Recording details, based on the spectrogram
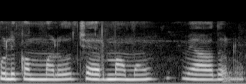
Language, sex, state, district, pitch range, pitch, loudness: Telugu, female, Andhra Pradesh, Srikakulam, 230-250 Hz, 235 Hz, -14 LUFS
